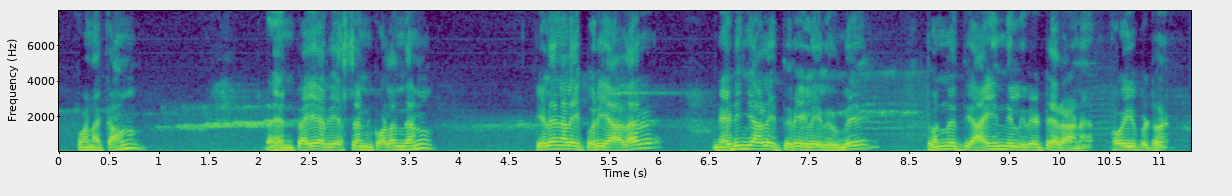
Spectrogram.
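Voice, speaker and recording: Over noticeable background noise, a fairly high-pitched man talks with very even loudness and ordinary pitch variation. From Tamil Nadu, Namakkal. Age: 80s+. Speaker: retired engineer and veteran athlete. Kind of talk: interview.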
